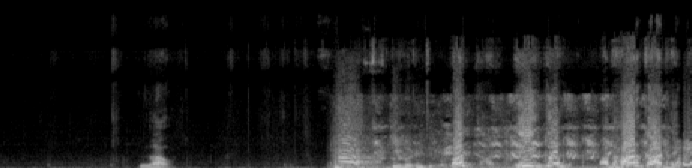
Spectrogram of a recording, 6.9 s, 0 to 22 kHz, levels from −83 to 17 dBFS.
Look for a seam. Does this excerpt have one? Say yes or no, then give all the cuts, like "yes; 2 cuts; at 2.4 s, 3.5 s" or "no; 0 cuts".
no; 0 cuts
